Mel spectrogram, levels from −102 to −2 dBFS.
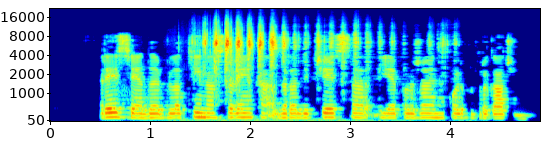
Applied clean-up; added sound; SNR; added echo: classical method Wiener filter.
